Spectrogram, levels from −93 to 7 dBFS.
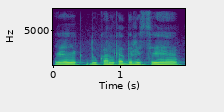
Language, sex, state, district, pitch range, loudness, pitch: Hindi, male, Jharkhand, Garhwa, 135-150 Hz, -15 LUFS, 145 Hz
